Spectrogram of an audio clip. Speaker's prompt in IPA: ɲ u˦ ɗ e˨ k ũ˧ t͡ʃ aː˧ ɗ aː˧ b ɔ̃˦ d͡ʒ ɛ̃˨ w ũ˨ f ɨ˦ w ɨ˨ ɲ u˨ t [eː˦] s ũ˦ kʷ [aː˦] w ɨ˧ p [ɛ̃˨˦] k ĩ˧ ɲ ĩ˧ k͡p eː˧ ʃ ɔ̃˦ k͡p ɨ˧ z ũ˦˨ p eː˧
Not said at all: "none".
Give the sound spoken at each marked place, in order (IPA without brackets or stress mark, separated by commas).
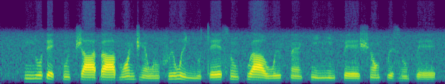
eː˦, aː˦˨, ɛ̃˨˦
